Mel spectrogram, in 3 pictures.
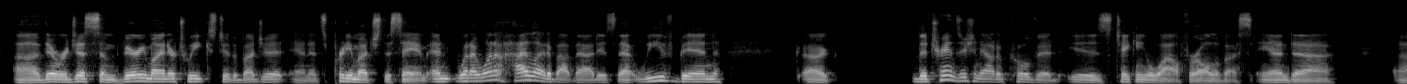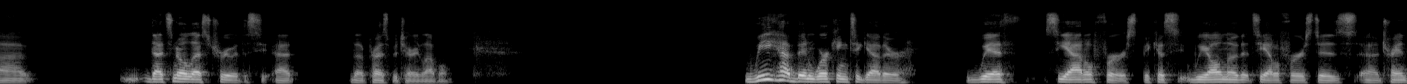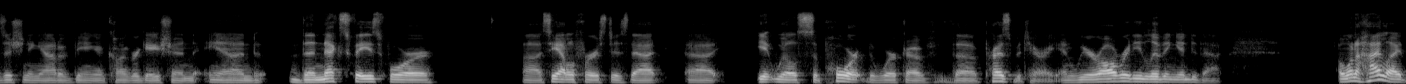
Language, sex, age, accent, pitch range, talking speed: English, male, 30-49, American, 100-125 Hz, 150 wpm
